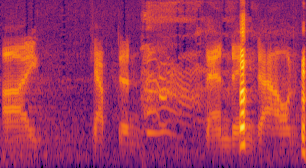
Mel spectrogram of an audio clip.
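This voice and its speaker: A put-on character voice comes through with clear background noise underneath. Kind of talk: game dialogue line. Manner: obedient, ship-crew tone.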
